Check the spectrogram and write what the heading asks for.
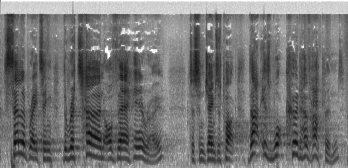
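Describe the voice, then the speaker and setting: Man, preacher, sermon, lively and emphatic, high-pitched, long hall reverb. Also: unhurried, slightly rough. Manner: animated, conversational, emphatic.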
